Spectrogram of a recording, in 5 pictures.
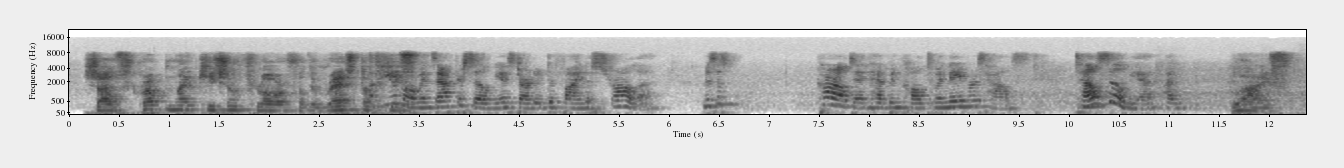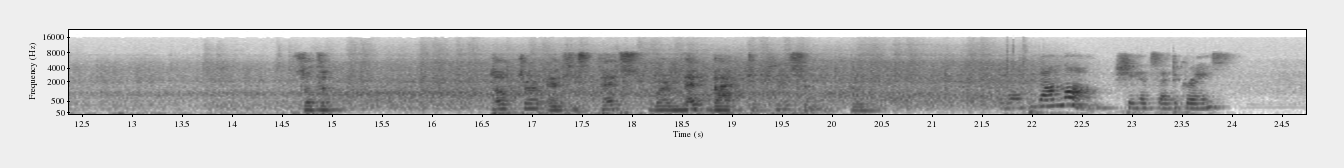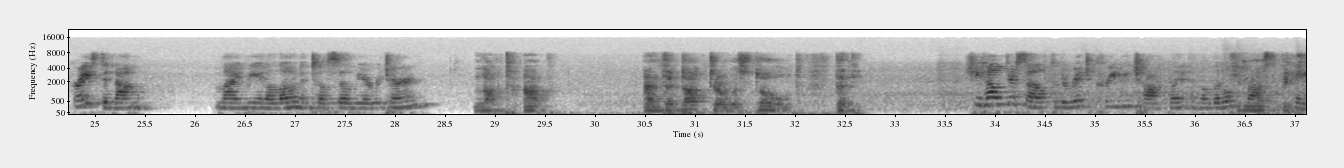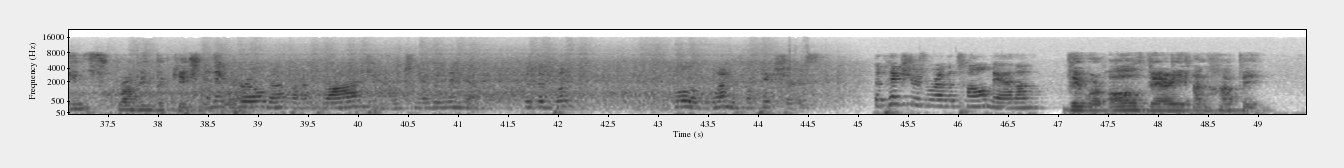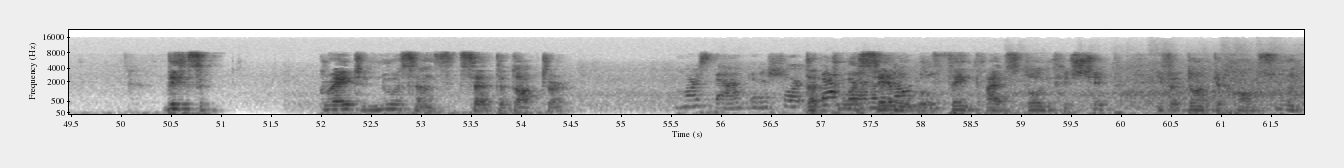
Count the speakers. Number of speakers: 2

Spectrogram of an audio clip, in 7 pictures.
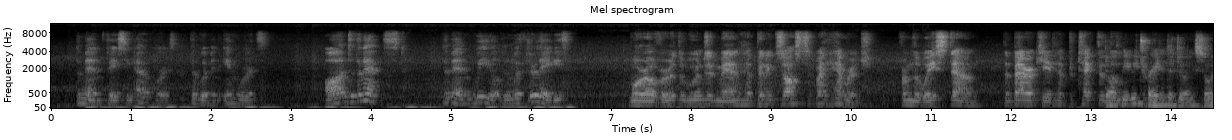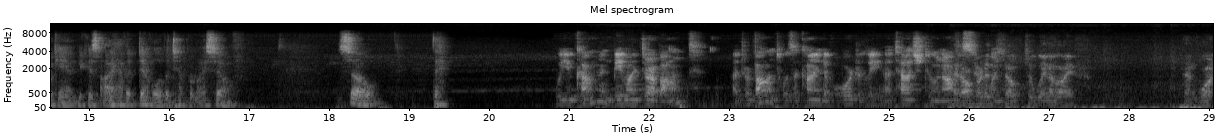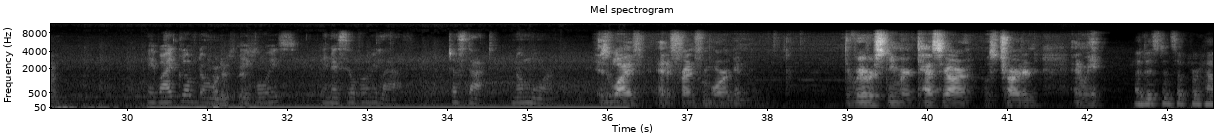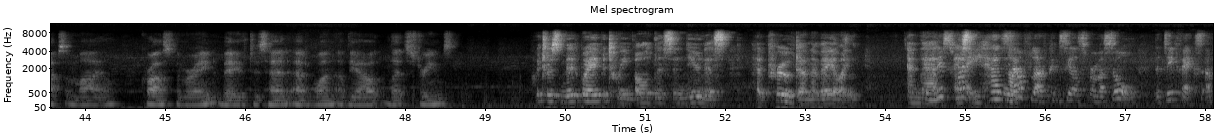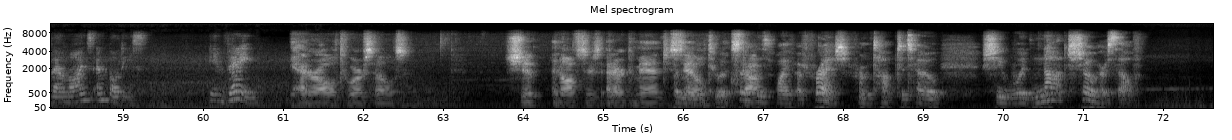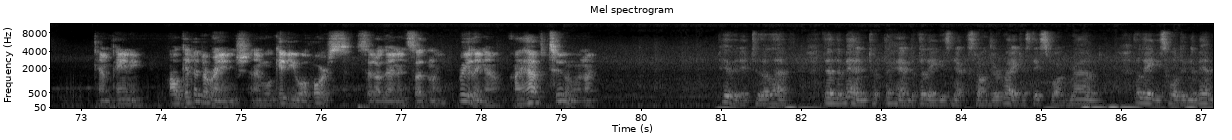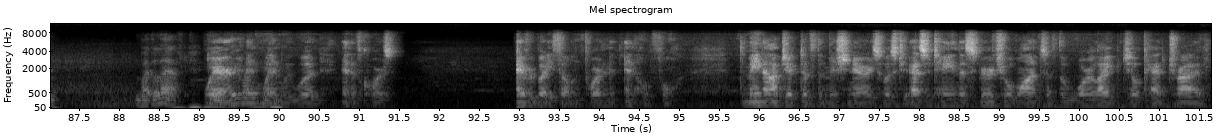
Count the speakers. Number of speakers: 10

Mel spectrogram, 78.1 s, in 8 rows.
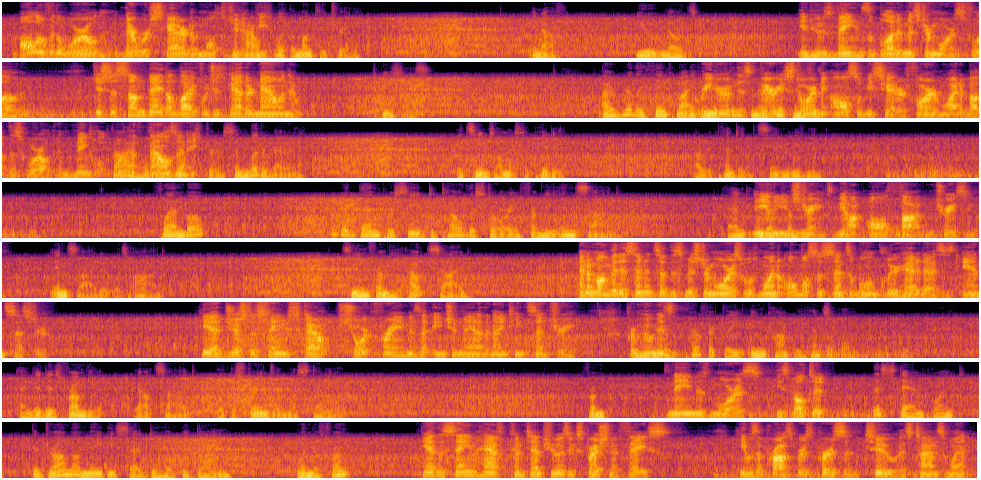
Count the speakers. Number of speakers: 2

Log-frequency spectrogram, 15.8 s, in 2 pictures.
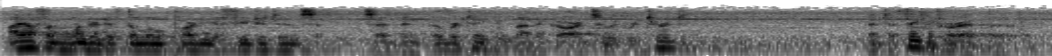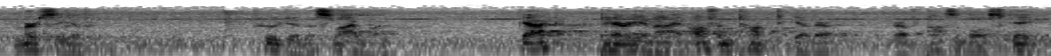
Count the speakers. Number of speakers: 1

